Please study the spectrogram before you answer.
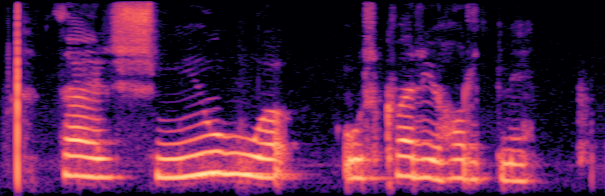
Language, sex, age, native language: Icelandic, female, 9, Icelandic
